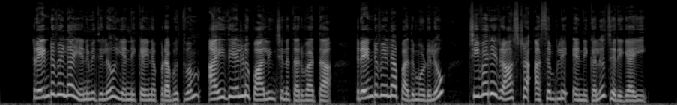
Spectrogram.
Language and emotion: Telugu, neutral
